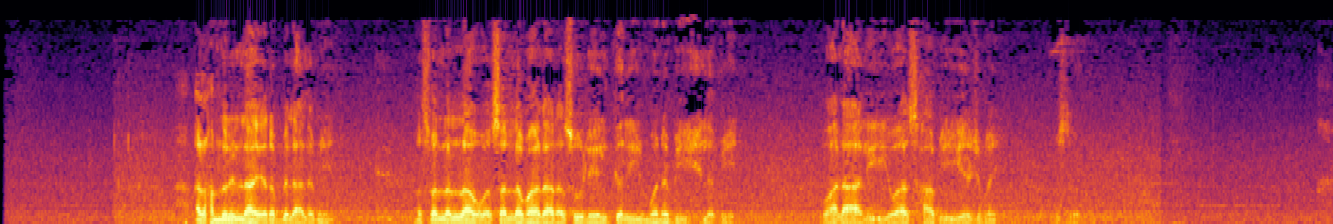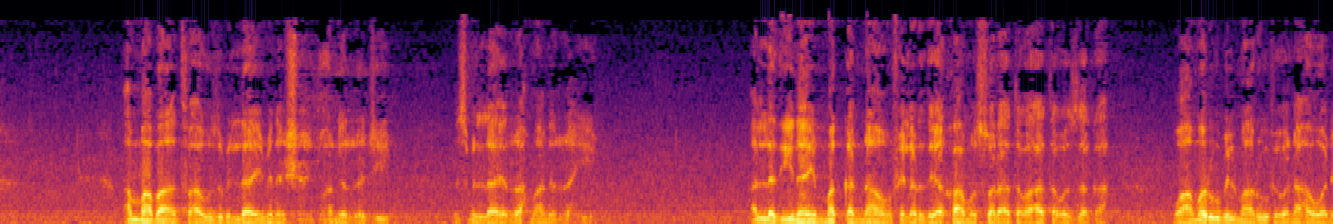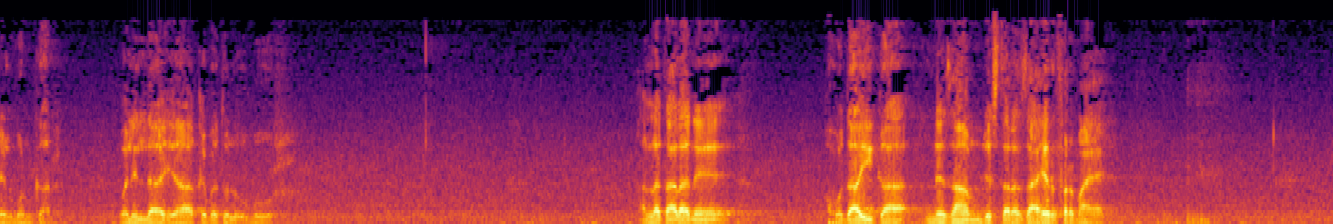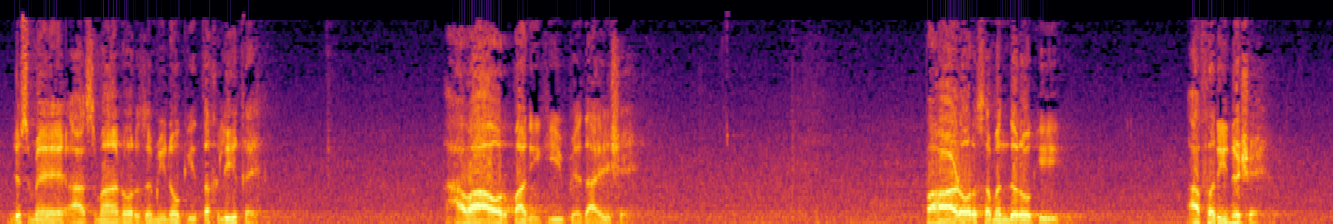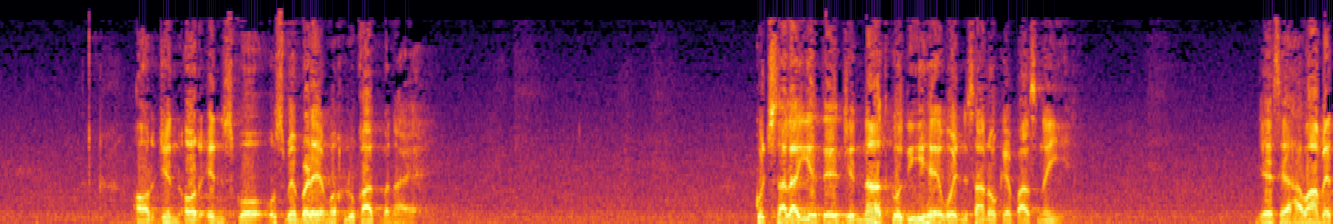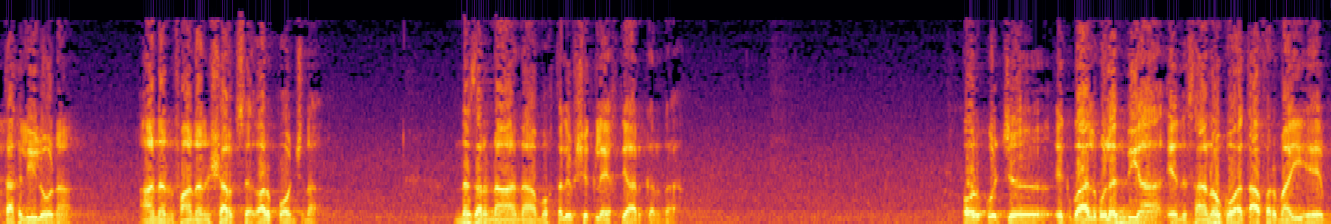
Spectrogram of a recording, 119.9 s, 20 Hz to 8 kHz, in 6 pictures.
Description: Khitab-e-Jummah 2013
